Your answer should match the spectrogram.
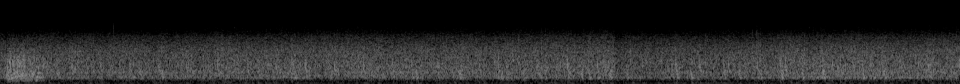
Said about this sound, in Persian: دوباره بارون تندی میگیره.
